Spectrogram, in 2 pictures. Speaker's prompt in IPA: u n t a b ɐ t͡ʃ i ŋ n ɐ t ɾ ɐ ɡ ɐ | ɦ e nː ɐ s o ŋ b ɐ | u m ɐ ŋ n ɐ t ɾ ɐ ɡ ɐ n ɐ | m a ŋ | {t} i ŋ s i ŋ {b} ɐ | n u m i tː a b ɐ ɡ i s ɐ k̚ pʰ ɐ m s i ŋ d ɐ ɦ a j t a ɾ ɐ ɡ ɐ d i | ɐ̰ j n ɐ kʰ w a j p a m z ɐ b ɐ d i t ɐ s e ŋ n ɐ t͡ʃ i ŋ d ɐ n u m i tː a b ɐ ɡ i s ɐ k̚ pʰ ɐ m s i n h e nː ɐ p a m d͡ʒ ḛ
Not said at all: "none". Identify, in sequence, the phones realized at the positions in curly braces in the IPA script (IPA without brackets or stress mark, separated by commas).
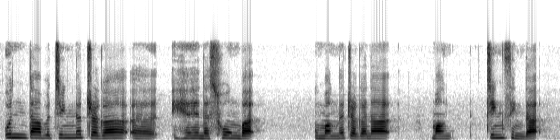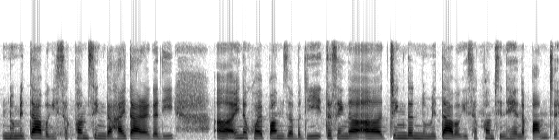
t͡ʃ, d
